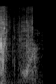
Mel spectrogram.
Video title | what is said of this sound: Ce li hai due CARCIOFI? Ecco 3 PRIMI PIATTI CON I CARCIOFI da provare Subito! Chef Max Mariola | STAC! Come scrocchiano! Sono freschi!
